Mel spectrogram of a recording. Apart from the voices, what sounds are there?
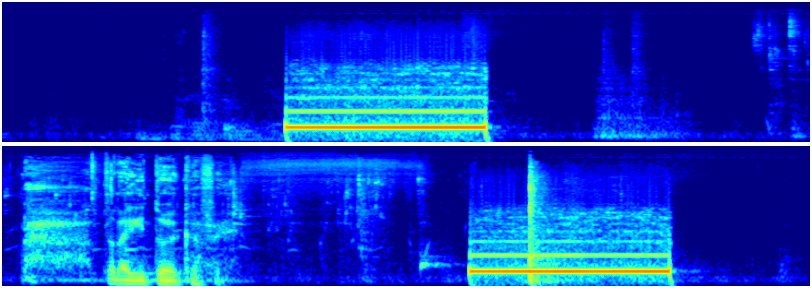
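telephone dialing tones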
